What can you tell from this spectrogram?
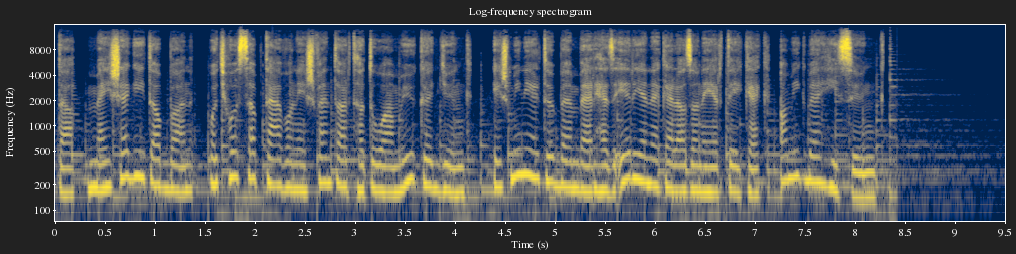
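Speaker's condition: No condition

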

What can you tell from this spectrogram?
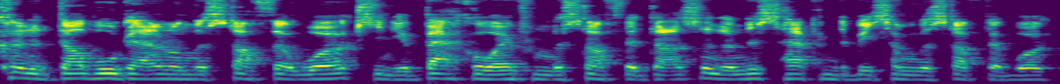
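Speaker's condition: Cleft lip and palate; orthodontic treatment

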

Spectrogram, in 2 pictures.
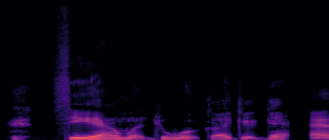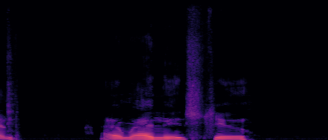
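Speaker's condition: Cerebral palsy; wheelchair user

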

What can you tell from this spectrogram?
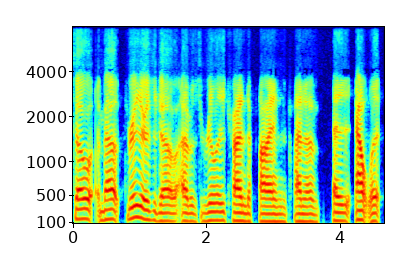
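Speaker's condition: Spinal muscular atrophy

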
